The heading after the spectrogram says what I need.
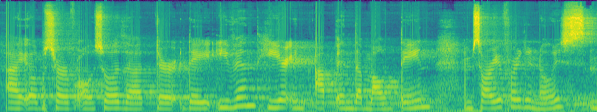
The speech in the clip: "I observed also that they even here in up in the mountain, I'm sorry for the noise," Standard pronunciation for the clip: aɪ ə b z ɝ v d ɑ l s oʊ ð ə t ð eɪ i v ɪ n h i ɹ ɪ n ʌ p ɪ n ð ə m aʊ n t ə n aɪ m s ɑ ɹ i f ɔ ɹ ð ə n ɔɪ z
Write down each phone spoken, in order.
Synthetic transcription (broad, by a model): aɪ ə b s ɝ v ɑ l s oʊ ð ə t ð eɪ i v ɪ n h i ɹ ɪ n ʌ p ɪ n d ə m aʊ n t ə n aɪ m s ɑ ɹ i f ɔ ɹ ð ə n ɔɪ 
